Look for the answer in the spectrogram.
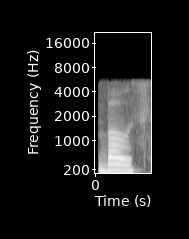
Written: both

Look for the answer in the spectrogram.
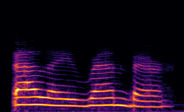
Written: Ballet Rambert

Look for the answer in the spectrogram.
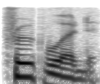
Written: fruitwood

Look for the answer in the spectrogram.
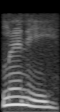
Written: Linnhe, Loch

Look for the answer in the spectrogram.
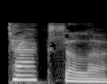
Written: taxila

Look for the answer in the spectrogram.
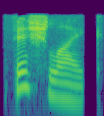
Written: fishlike

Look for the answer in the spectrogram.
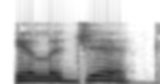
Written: illegit

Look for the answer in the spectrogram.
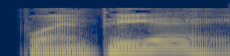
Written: pointille

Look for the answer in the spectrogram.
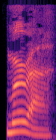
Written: murra

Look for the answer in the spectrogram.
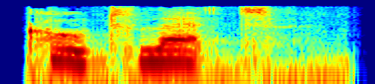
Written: cotelette

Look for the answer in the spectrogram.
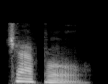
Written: chapelry

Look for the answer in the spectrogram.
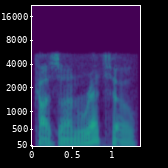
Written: Kazan Retto

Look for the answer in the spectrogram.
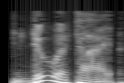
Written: duotype

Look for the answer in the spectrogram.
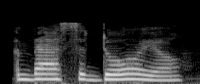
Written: ambassadorially

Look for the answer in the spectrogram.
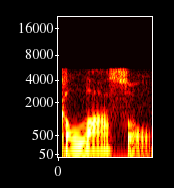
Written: colossal

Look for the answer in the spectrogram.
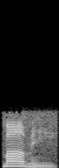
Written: mommy

